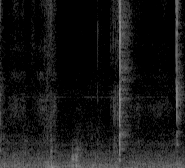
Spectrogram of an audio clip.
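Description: A person chewing food, with a few soft mouth clicks and one sharper click about three-quarters of the way through.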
